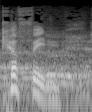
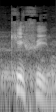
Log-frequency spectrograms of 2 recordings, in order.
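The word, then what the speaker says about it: Kyffin: car is Fabio cin Simpson I'm going to pronounce it the Welsh way Cuffin Simpson his name is kein that's how he pronounces it but Cuffin is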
